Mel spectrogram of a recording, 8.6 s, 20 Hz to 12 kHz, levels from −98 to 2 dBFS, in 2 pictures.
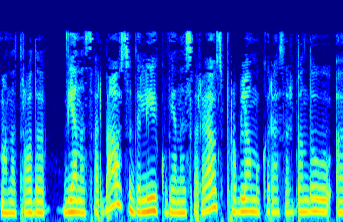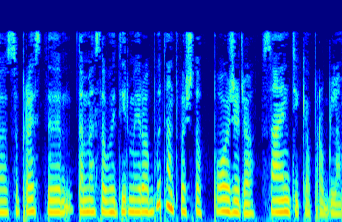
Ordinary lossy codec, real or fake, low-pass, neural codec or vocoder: MP3, 32 kbps; real; 7.2 kHz; none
